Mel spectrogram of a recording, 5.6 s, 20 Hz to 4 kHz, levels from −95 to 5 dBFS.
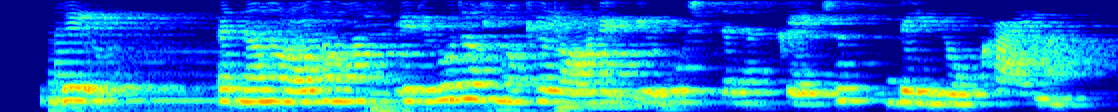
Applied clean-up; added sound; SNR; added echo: classical method WPE with log-MMSE.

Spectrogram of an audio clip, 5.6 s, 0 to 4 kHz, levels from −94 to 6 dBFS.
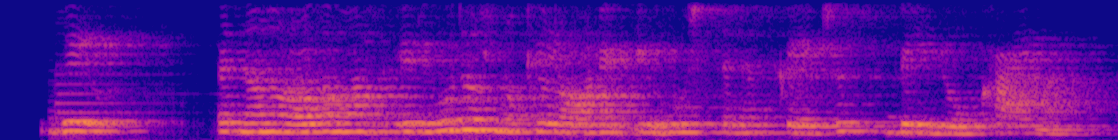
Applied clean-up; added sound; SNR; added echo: neural separator model SepFormer DNS4.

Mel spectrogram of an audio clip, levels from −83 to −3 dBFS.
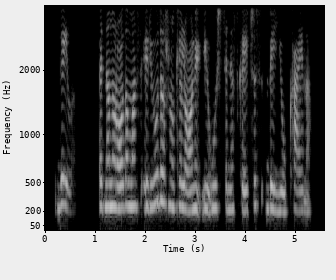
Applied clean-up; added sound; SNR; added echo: none; none; none; none.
